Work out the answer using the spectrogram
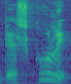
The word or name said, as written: deSkUli7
